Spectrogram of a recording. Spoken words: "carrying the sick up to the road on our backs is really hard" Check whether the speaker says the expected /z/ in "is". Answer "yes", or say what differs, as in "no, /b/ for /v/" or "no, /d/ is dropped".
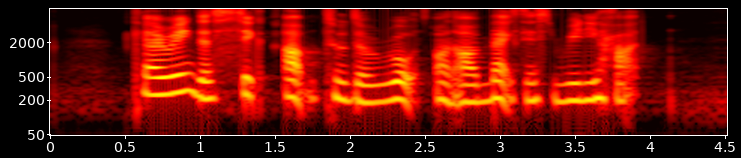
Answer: no, /s/ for /z/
